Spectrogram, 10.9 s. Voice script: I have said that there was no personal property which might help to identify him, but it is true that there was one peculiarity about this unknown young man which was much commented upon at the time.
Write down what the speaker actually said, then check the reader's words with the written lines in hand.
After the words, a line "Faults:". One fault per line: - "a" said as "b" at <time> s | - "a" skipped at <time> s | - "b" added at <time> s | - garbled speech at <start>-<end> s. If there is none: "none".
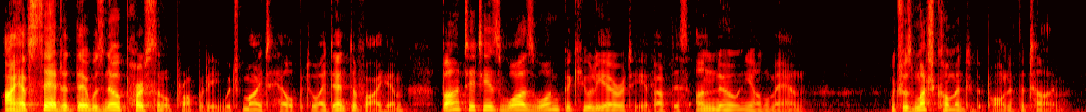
I have said that there was no personal property which might help to identify him, but it is was one peculiarity about this unknown young man which was much commented upon at the time.
Faults:
- "true that there" skipped at 5.0 s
